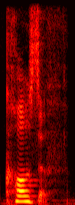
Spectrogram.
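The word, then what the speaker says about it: Chorzów: So, and I did my own pronunciation looking up there, and I was pretty proud of myself because it's spelled Chorzow, but it's pronounced Kosów.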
